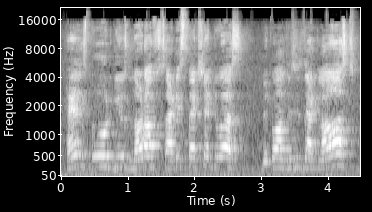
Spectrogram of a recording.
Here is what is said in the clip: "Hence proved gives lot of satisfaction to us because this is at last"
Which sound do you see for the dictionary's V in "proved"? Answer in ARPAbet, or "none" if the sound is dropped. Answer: none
